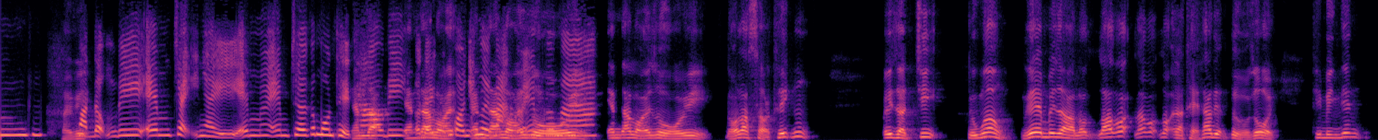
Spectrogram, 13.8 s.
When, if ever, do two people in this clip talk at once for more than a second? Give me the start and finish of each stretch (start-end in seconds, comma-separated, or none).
3.5-6.0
